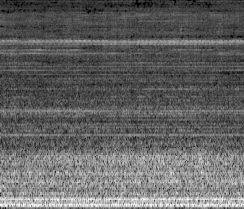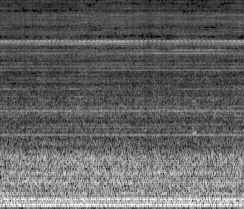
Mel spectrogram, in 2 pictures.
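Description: Wheels rumble over a runway.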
